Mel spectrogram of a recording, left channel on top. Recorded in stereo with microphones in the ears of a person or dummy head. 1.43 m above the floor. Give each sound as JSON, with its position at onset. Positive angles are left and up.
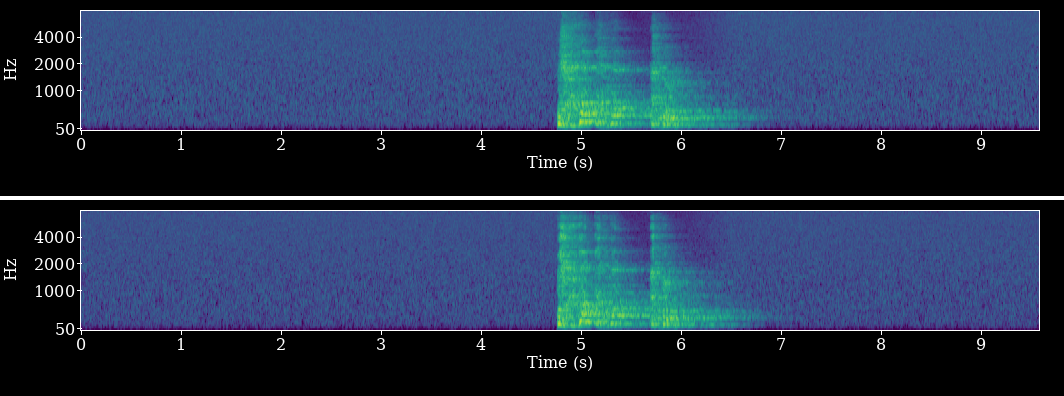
{"t": 4.8, "sound": "laughter", "side_deg": -55, "distance_m": 1.4}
